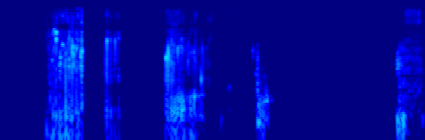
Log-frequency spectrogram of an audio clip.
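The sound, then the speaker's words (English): Several wet, noisy slurps of a drink in short bursts, with a couple of quick gulps and liquid sounds between them, then a final slurp after a pause; no talking. “That slurp made it sound already very unappealing.”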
